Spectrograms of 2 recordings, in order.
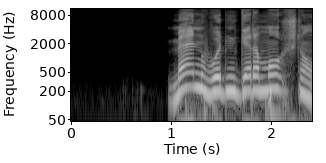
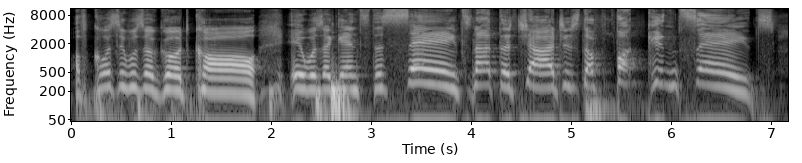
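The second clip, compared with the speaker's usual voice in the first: mock outrage; 7 semitones higher, 3 dB louder than usual. Ranting at Ted about the call.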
